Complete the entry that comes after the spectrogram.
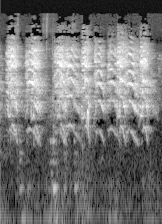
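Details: Azure jay at Santa Catarina, feeding on banana and sweet potatoes, giving a rapid string of harsh, squeaky calls that run together with little pause, each with a short downward-sliding lower note.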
